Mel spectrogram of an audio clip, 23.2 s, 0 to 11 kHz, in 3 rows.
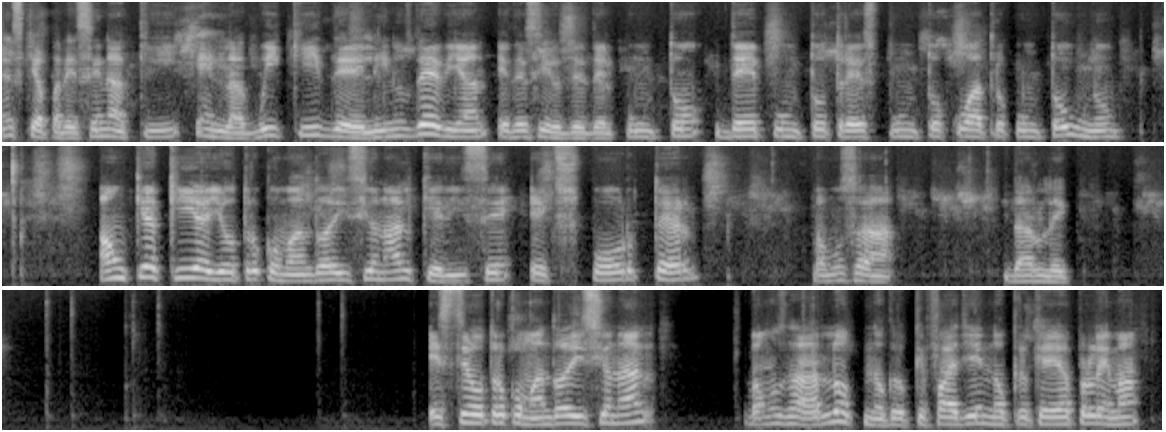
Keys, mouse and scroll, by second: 8.8-13.0 drag, 14.0 click, 15.6 click, 16.2 right click, 17.4 click, 18.8 click, 20.6 Return.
